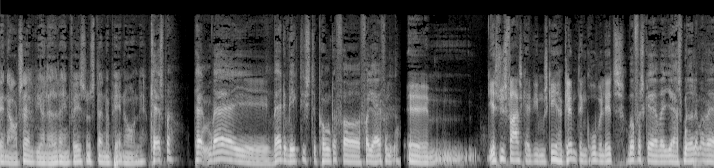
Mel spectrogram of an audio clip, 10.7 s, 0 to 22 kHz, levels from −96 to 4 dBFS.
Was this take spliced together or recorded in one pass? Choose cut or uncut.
cut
